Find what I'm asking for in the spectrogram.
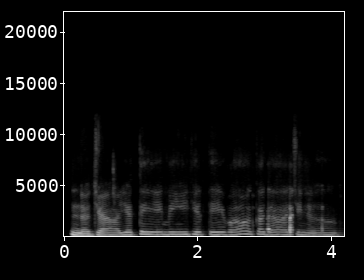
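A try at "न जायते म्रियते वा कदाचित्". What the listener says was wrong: કદાચિત આપણે સંધિ છૂટી પડે એટલે નકારનો ટકાર થાય.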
